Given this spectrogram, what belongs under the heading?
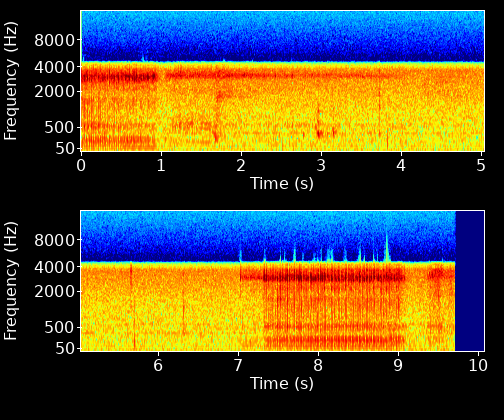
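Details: Boxer dog asleep with eyes open: loud rattling snores, two strong breaths separated by quieter breathing with soft snorts; snoring.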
